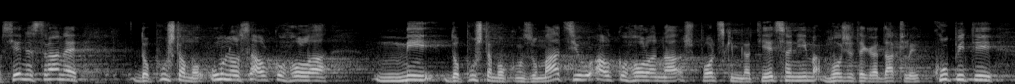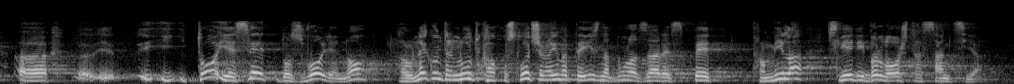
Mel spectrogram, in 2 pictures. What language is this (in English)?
Croatian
